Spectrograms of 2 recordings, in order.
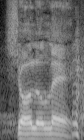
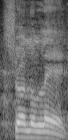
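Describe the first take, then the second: First: It is said in a stage performance voice. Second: It is said in a normal voice.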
